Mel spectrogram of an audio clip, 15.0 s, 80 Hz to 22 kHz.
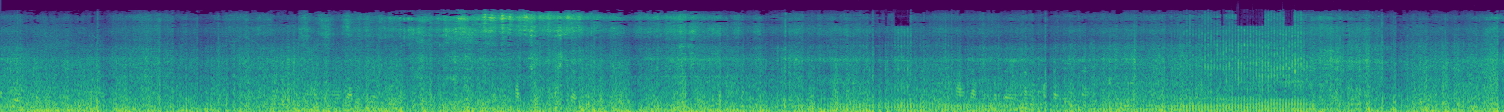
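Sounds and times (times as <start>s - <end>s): motorcycle engine: 0.0s - 15.0s
road noise: 0.0s - 15.0s
wind rush on microphone: 0.0s - 15.0s.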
